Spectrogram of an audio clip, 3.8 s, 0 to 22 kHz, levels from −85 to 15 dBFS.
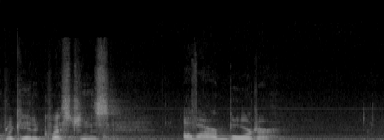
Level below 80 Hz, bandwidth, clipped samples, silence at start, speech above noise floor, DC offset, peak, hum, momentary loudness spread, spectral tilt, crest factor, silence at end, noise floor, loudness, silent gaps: -52 dBFS; 16 kHz; under 0.1%; 0 s; 27 dB; under 0.1%; -10 dBFS; none; 16 LU; -5 dB/octave; 20 dB; 0 s; -56 dBFS; -30 LUFS; none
